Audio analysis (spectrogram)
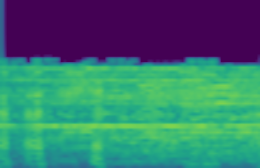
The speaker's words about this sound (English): Some of the crowd booing, some of the crowd cheering. Wonder which is which.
